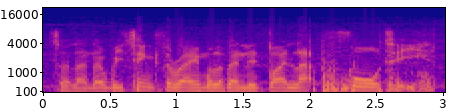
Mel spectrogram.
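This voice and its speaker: A man's voice: mid-range voice, little pitch movement, normal speed, soft background music. A man working as a race engineer on team radio, giving clipped instructions and repeating each one. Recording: noisy team radio, vehicle noise.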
